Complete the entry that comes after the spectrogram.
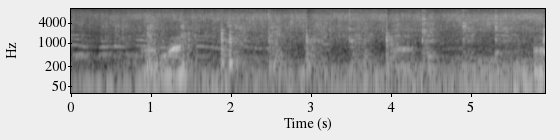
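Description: Pork fries in its own rendered fat for dinuguan, sizzling loudly close by while a spoon or spatula scrapes and stirs it in repeated strokes, and a brief word is spoken over the sizzle.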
